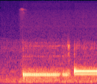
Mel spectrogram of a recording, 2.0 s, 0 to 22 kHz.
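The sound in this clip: Phone ringback on a call to an 800 number: a steady electronic tone holds for under a second, pauses briefly, then a second, higher-pitched tone starts and carries on to the end, quiet and alone.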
